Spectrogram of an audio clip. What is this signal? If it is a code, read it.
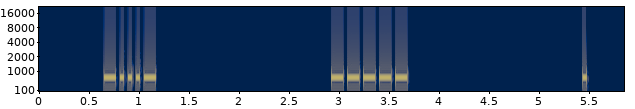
Morse code, heard as a keyed tone, about 30 wpm, spaced as for 5 wpm, 700 Hz. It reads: <BT>0E
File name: Lesson 36e - BT - Three Characters 30wpm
